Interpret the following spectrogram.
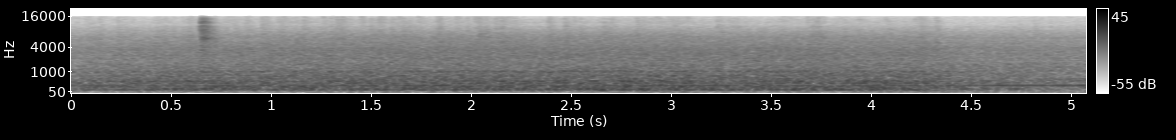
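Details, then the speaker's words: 2017 R-Pod 179 travel trailer propane furnace turned up at thermostat: furnace fan kicks on, steady airy rush and low even hum without rattles, before propane lights; normal blower operation. "so what you're hearing right now is the actual furnace fan kicking on and I'm listening for the actual propane to light here in just a second"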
